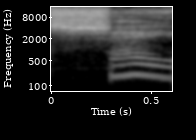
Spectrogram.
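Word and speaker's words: Shae: Professor Gregorius Shay it was. That's what it is. How do you spell that?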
